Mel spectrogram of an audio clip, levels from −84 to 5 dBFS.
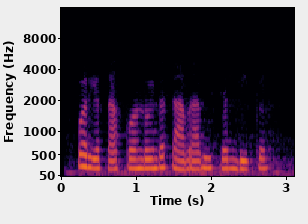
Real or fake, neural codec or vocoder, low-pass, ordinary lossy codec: fake; codec, 16 kHz, 2 kbps, FunCodec, trained on Chinese and English, 25 frames a second; 7.2 kHz; AAC, 64 kbps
